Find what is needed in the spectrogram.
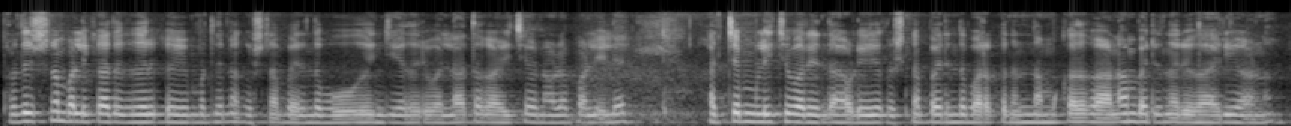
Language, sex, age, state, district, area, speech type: Malayalam, female, 45-60, Kerala, Kottayam, rural, spontaneous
